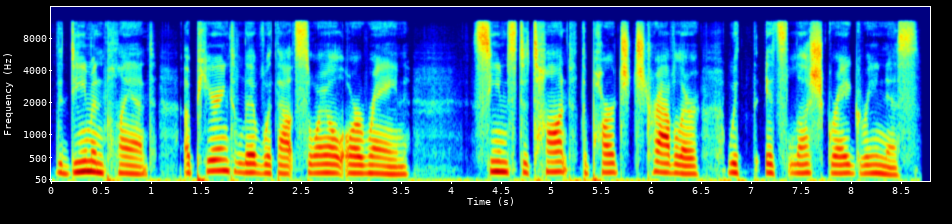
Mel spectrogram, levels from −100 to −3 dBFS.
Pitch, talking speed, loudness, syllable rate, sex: 180 Hz, 145 wpm, -17 LUFS, 4.0 syllables/s, female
